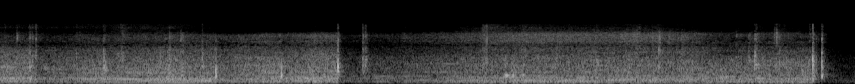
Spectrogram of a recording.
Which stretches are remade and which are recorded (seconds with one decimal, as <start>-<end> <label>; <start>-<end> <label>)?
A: 0.0-8.6 recorded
